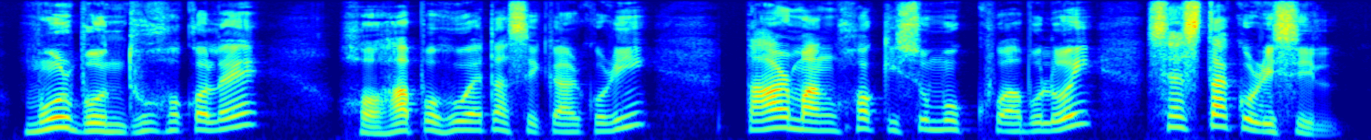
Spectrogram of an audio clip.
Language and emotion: Assamese, fearful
